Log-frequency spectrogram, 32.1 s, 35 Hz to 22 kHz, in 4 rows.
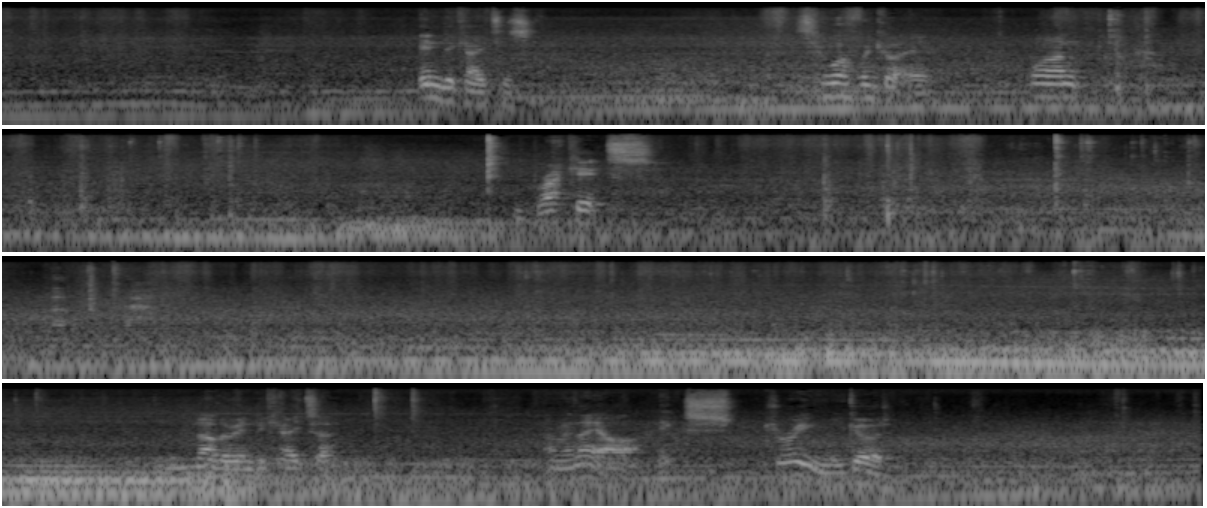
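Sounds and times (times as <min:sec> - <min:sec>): motor vehicle engine drone: 0:00.2 - 0:13.6, 0:14.6 - 0:32.0.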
